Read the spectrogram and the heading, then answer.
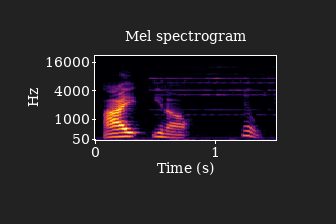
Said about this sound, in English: Who didn't turn their phones off? I thought I turned it off.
